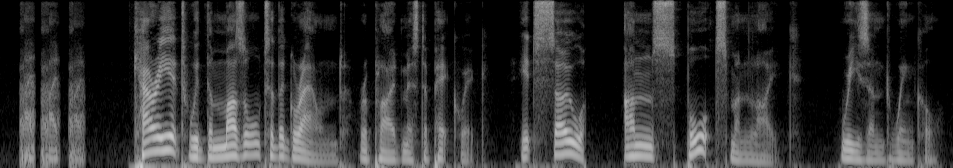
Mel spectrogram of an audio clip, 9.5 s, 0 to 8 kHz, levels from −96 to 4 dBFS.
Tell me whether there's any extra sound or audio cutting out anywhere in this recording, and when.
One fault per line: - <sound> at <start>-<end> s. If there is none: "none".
- laugh at 0.2-0.9 s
